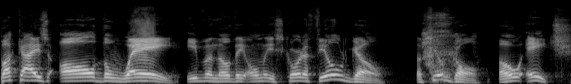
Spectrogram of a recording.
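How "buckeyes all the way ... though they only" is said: plain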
